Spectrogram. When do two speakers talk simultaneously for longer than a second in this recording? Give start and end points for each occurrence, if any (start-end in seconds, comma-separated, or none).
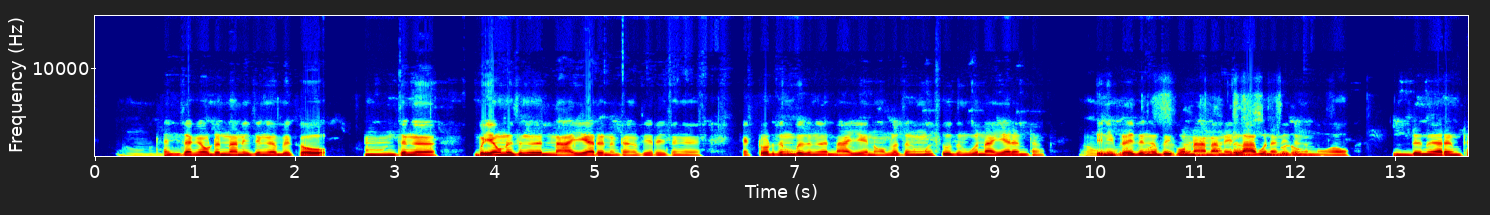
10.0-12.1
